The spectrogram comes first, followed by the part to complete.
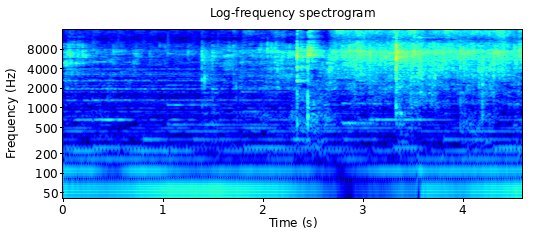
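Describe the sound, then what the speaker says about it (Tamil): Onions sautéing in hot oil give a constant close sizzle, with a few scraping stirs of a spoon against the pan. "இப்போ இது எல்லாத்தையும் நல்லா வதக்கி விட்டுருங்க"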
